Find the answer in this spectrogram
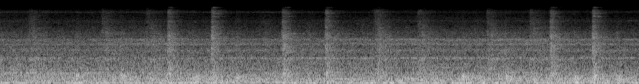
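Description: Taiwan Railway EMU900 electric commuter train pulling out of the station past the platform: a steady rumble with wheels clicking over rail joints about twice a second.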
